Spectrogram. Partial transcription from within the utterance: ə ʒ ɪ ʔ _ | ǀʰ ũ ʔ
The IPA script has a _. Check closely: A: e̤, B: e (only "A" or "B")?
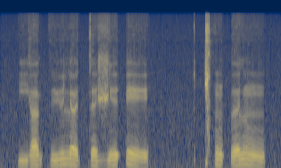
B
